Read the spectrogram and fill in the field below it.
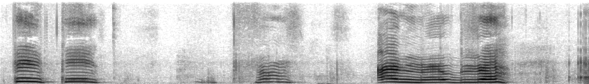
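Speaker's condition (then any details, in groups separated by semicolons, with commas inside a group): Cerebral palsy; from birth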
